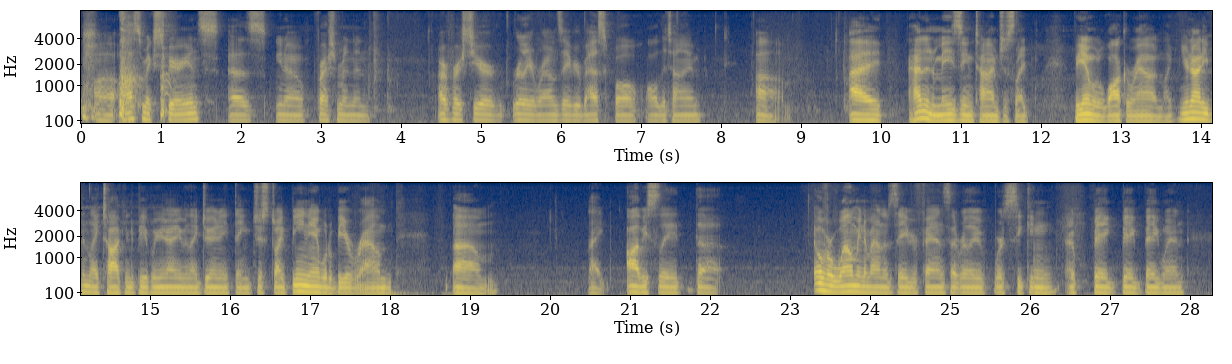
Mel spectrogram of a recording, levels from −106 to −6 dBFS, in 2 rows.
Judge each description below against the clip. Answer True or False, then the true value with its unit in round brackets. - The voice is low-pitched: True (100 Hz)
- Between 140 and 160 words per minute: True (150 wpm)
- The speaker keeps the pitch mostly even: True (1.7 semitones)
